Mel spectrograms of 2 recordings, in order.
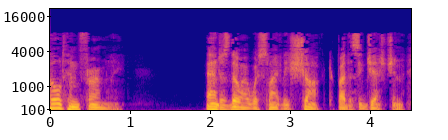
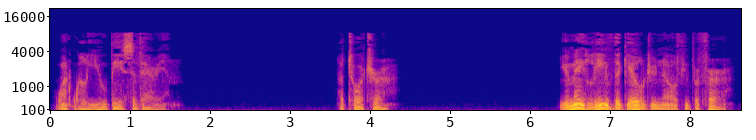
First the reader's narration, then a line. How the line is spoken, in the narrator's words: Master Palaemon asked gently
